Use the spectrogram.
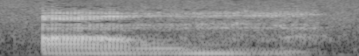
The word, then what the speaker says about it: aum: AU is a diphthong, as in house, hence aum.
